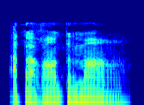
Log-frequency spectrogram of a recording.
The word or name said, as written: apparentement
